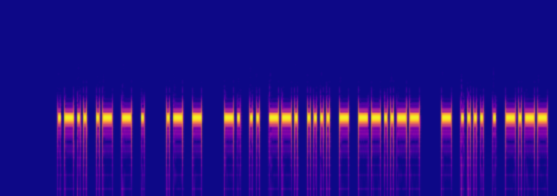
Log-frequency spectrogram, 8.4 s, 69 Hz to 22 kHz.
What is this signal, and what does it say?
Morse code, heard as a keyed tone, about 25 wpm, 700 Hz. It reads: LATE AT NIGHT, THEY
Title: Sentences from Top 1000 Words - Review Part 3 - 25wpm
